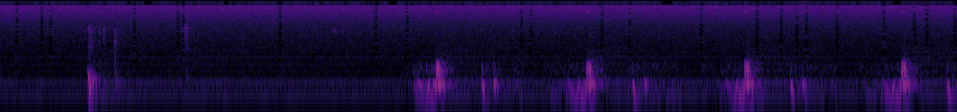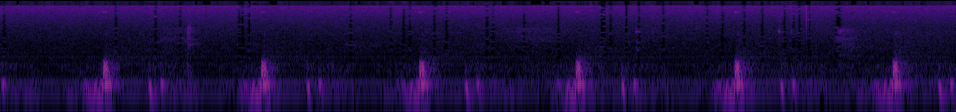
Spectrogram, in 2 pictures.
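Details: Mitral stenosis murmur.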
